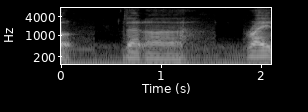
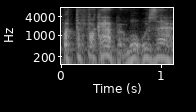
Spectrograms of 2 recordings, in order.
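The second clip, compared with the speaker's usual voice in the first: hushed whispering voice, higher; 9 semitones higher than usual. Voicing a character who finds a companion dragged back: whispering in character. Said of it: "Felix is whispering".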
